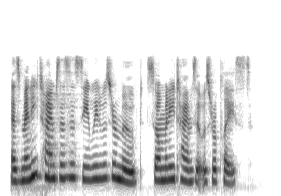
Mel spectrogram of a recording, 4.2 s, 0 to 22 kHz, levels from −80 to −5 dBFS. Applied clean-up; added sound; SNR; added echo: neural mask model DeepFilterNet 3.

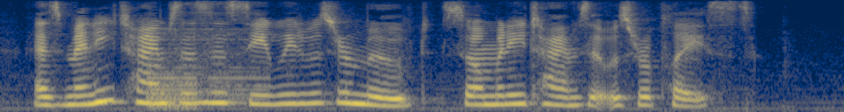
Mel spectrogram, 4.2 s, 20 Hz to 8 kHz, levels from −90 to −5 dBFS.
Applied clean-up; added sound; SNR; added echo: none; Keyboard (musical); 10 dB; none.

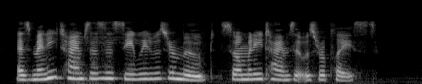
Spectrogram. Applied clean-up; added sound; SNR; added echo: neural separator model SepFormer DNS4.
